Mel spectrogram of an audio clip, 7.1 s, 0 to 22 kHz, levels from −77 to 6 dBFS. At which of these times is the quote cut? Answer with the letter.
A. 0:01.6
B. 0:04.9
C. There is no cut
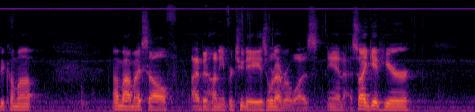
C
